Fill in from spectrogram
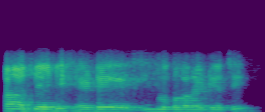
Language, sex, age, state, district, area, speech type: Odia, male, 30-45, Odisha, Khordha, rural, conversation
